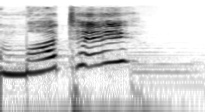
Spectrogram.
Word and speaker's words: mate: No, the teammate pronounced like latte. Oh, mate.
